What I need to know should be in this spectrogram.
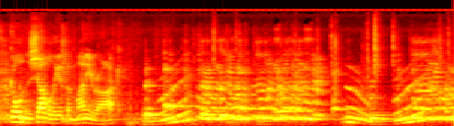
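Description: Quick, chirping babble from a video game plays through a television speaker.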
